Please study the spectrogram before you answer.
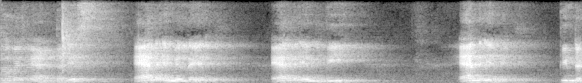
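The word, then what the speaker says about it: MLA: এম থেকে যখন বলছি এমএলএ, এমপি, এমএ, এক্ষেত্রে আমরা এর উচ্চারণে কিন্তু ম এলএ, ম পি, ম এ এরকম উচ্চারণ করতে পারছি না। কি প্রনাউন্সিয়েশন আসছে? এম এলএ, এমপি, এম এ।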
